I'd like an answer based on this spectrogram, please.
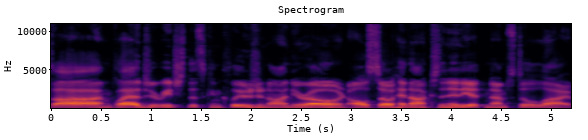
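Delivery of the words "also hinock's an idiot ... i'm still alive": ordinary talk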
